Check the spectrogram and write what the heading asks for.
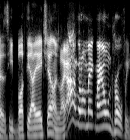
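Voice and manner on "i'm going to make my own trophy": squeaky tycoon voice, pitched very high. Joking about who bought the IHL, Ted Turner impression. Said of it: "Is that what he sounded like?".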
